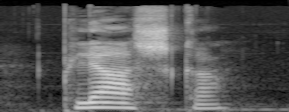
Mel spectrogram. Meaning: bottle
- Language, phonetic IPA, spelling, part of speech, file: Ukrainian, [ˈplʲaʃkɐ], пляшка, noun, Uk-пляшка.ogg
